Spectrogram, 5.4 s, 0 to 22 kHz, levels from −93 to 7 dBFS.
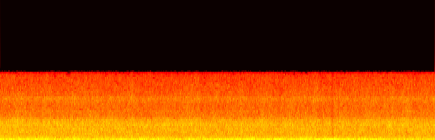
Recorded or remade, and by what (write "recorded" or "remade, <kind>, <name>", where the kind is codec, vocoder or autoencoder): recorded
